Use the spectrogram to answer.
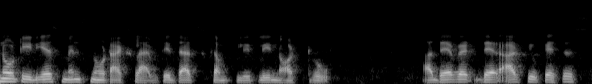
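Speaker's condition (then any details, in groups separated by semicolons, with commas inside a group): No condition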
